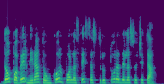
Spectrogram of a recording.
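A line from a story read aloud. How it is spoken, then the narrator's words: Exclaimed. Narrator (Italian): esclamò il signor Lillywick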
